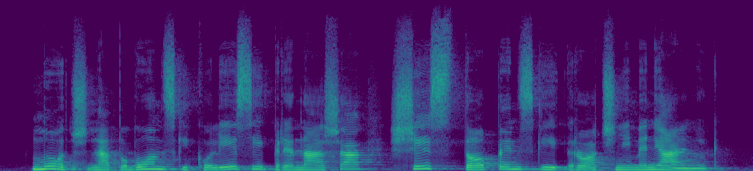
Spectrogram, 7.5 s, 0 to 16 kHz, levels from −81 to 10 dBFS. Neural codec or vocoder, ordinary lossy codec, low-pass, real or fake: codec, 32 kHz, 1.9 kbps, SNAC; Opus, 64 kbps; 14.4 kHz; fake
